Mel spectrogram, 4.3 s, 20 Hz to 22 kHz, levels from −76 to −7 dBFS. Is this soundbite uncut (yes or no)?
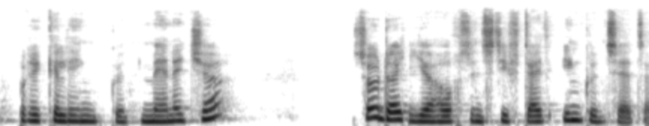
no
